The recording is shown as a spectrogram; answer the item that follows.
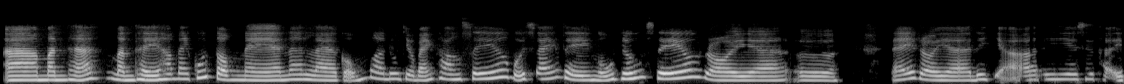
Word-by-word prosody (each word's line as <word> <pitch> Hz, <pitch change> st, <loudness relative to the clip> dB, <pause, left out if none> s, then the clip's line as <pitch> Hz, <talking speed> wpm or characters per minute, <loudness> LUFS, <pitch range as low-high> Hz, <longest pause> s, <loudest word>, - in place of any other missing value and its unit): À, 200 Hz, +1 st, +4 dB
mình 205 Hz, 0 st, +3 dB
hả? 220 Hz, +6 st, +1 dB
Mình 215 Hz, -7 st, +1 dB
thì 205 Hz, -2 st, +4 dB
hôm 240 Hz, +3 st, +1 dB
nay 255 Hz, -1 st, -2 dB
cuối 310 Hz, +7 st, +1 dB
tuần 210 Hz, -3 st, +2 dB
nè 195 Hz, 0 st, +1 dB
nên 230 Hz, +1 st, 0 dB
là 200 Hz, -4 st, +1 dB
cũng, 220 Hz, -, -4 dB
ơ, 275 Hz, -3 st, -2 dB
nuông 255 Hz, +1 st, -2 dB
chiều 230 Hz, -4 st, -3 dB
bản 195 Hz, +3 st, -2 dB
thân 240 Hz, -4 st, -2 dB
xíu. 265 Hz, +7 st, +1 dB
Buổi 230 Hz, -7 st, -1 dB
sáng 255 Hz, +5 st, -4 dB
thì 205 Hz, -7 st, +1 dB
ngủ 200 Hz, +3 st, 0 dB
nướng 275 Hz, +6 st, +3 dB
xíu 290 Hz, +6 st, +4 dB
rồi, 190 Hz, -, +1 dB
à 190 Hz, 0 st, -2 dB
ừ, 190 Hz, -2 st, -3 dB, 0.6 s
đấy, 225 Hz, +8 st, -2 dB
rồi, 205 Hz, -7 st, 0 dB
à, 190 Hz, 0 st, -1 dB
đi 225 Hz, +4 st, -2 dB
chợ, 195 Hz, -, -6 dB
đi 235 Hz, +1 st, -4 dB
vô 235 Hz, -, -2 dB
siêu 245 Hz, +1 st, -10 dB
thị, 185 Hz, -, -4 dB
220 Hz, 200 wpm, -18 LUFS, 195-255 Hz, 0.6 s, À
